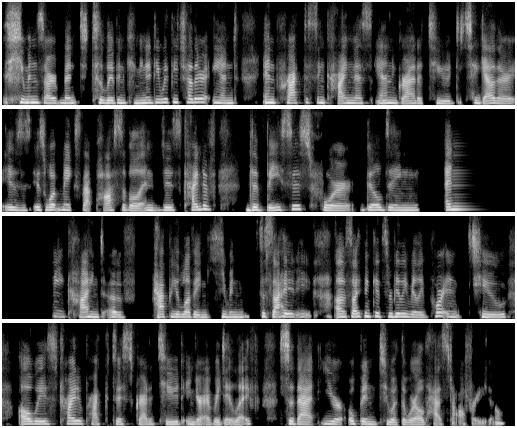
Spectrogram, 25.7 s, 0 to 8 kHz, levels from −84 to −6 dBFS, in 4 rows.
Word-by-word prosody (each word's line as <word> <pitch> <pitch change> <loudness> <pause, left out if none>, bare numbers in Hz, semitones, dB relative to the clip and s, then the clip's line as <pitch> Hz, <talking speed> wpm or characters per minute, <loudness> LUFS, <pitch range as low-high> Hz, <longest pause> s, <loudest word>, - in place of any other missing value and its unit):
humans 230 -3 +3
are 190 0 +4
meant 190 +1 +1 0.2
to 220 - +2
live 195 0 +2
in 200 -1 +2
community 200 +4 0
with 245 +1 -1
each 255 0 -1
other, 255 +1 +3
and 195 -2 0 0.3
and 225 -1 +5
practicing 210 +1 +1
kindness 190 0 0
and 190 +1 +2
gratitude 175 0 -1 0.2
together 185 -2 +2
is 185 0 -2
is 210 -1 +1
what 205 +1 +2
makes 205 -1 -2
that 185 - 0
possible, 180 -1 0
and 180 +2 -1
it - - +4
is 190 -1 0
kind 215 +4 +2
of 250 -4 -1 0.4
the 200 +1 +4
basis 205 +8 -1
for 175 -3 0 0.2
building 190 -2 0 0.3
any 230 +1 +3 1.4
kind 190 +1 +1
of 180 0 0 0.3
happy, 200 0 +3
loving 185 -1 0 0.2
human 190 0 0
society. 220 -1 +2 0.3
Um, 210 +1 +4
so 220 - +3
I 220 - +4
think 245 -2 0
it's 230 -1 -1
really, 225 0 +3
really 190 -3 -2
important 205 +1 -2 0.2
to 190 -1 0 0.3
always 195 0 +2
try 215 0 +3
to 220 - +1
practice 190 +1 -4
gratitude 185 -1 -1
in 180 - -2
your 170 - +3
everyday 165 0 -1
life 200 - -2 0.3
so 210 0 +4
that 180 -3 +4
you're 200 -3 0
open 195 -4 0
to 185 - -2
what 170 -1 0
the 175 - -1
world 155 0 0
has - - -2
to - - -7
offer - - -6
you. 240 -3 -5
195 Hz, 160 wpm, -23 LUFS, 185-210 Hz, 1.4 s, and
